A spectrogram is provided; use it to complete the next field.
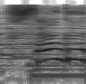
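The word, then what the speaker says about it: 塞ぐ: 正解は塞ぐです。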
